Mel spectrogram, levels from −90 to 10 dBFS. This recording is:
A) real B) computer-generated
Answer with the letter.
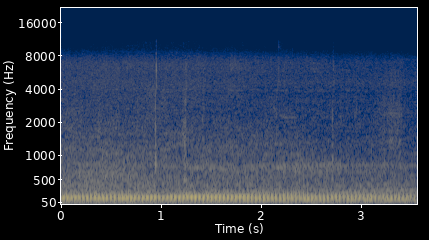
A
